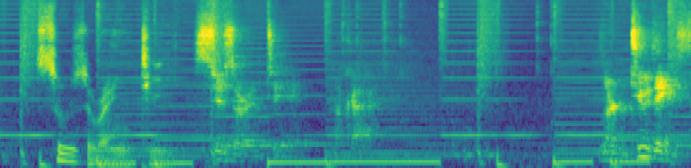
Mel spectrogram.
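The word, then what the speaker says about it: suzerainty: Suzaranti how to pronounce break it down. Soup based on the f suzarenti.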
